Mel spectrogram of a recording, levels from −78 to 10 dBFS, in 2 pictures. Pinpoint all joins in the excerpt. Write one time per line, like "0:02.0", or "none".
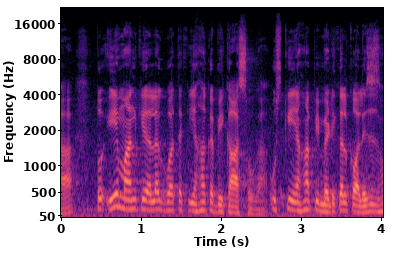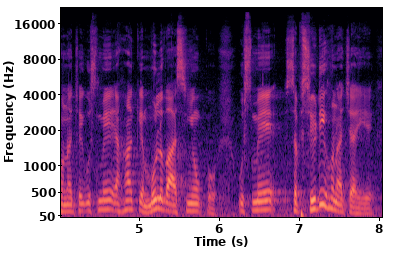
0:02.8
